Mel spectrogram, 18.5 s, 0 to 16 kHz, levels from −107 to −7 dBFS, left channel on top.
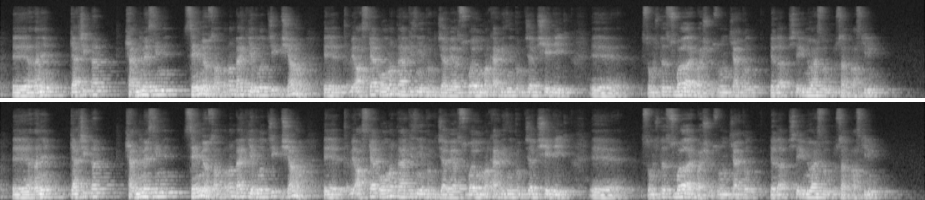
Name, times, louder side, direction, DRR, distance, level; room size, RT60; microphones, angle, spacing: voice 1, 0.3-1.0 1.4-2.0 2.5-3.4 3.8-6.0 6.5-11.3 11.8-12.4 12.9-15.0 15.4-17.4, equal, ahead, -6 dB, 0.3 m, -22 dB
3.4 x 2.0 x 3.3 m, 1.1 s
head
